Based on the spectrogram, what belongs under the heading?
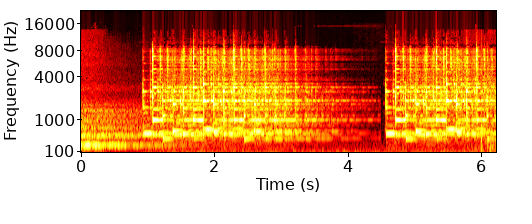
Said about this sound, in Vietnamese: ngắt máy, nhưng điện thoại vẫn reo chuông liên hồi.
